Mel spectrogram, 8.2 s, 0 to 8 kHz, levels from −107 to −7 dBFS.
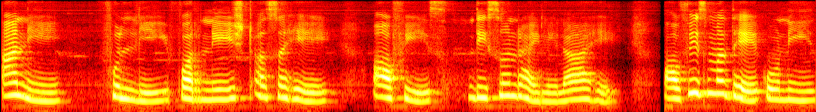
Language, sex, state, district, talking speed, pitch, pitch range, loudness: Marathi, female, Maharashtra, Gondia, 90 wpm, 240 Hz, 205-275 Hz, -19 LUFS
